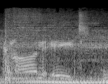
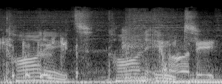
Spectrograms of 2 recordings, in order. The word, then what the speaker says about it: Khanate: do I say it it's con8 why do I always want to say like a WRA of con you know con yeah eight the number eight con eight yeah sorry dude everybody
